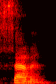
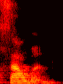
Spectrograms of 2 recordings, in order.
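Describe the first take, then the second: First: The L sound is silent in the word. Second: The L sound is pronounced in the word. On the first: The speaker calls it right. "it's salmon" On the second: The speaker calls it wrong. "We don't pronounce the L. So it's not salmon"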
